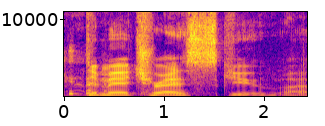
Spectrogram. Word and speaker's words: Dimitrescu: Dimitrescu. It's not skew, but yes. it's that.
